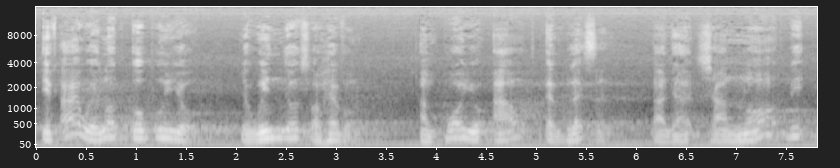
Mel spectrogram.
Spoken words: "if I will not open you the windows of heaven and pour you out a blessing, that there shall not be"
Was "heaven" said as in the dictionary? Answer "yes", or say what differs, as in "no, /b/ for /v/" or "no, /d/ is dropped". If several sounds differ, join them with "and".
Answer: yes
